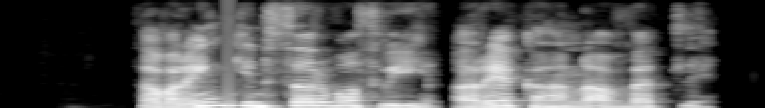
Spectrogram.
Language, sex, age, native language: Icelandic, female, 40-49, Icelandic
